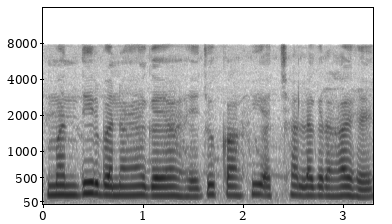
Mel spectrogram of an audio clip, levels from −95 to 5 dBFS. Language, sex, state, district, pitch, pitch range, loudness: Hindi, female, Bihar, Katihar, 170 Hz, 165-180 Hz, -16 LUFS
